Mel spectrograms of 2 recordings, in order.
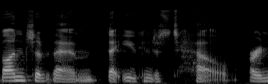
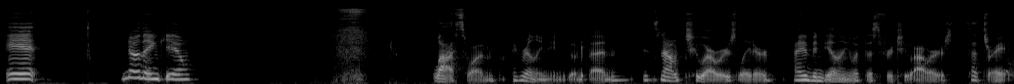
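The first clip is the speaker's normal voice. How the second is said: ordinary talk, nothing marked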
